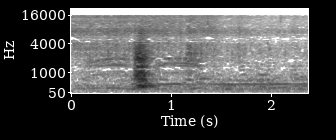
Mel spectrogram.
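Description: A brief, loud sharp sound about two-thirds of a second in, followed by a steady insect-like buzz of one pitch that carries on.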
